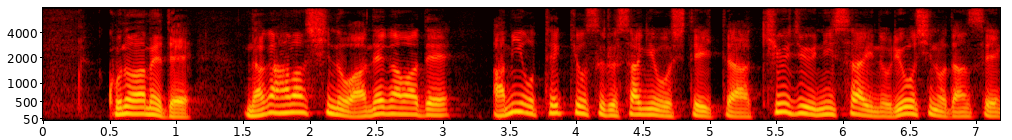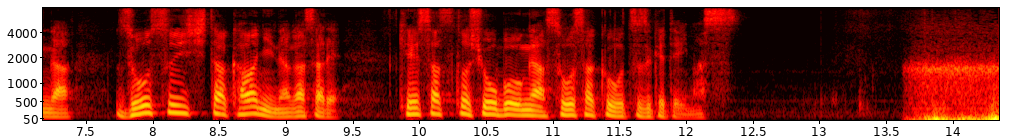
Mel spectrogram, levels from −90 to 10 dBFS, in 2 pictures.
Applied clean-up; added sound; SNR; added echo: none; none; none; none.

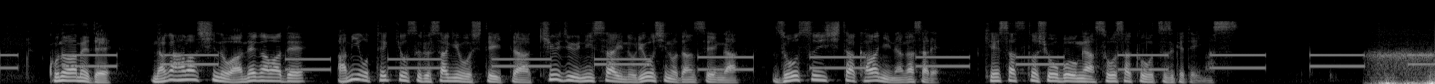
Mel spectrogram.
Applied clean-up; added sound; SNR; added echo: none; Telephone; 12 dB; none.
